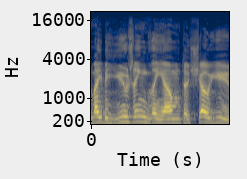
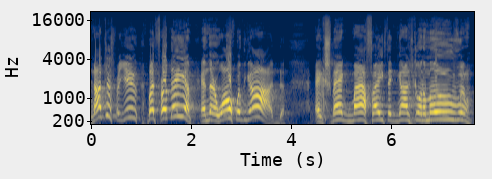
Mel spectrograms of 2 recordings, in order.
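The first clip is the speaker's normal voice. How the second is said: high, ringing pulpit exhortation; fervent preaching; 7 semitones higher, 4 dB louder than usual. Acted. Preacher pleading with his congregation, fervent and high. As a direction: preach it with rising fervor.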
